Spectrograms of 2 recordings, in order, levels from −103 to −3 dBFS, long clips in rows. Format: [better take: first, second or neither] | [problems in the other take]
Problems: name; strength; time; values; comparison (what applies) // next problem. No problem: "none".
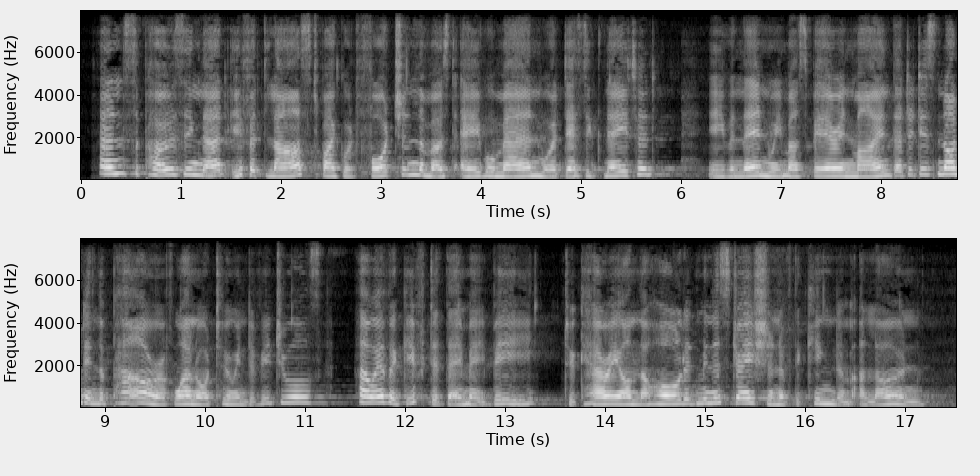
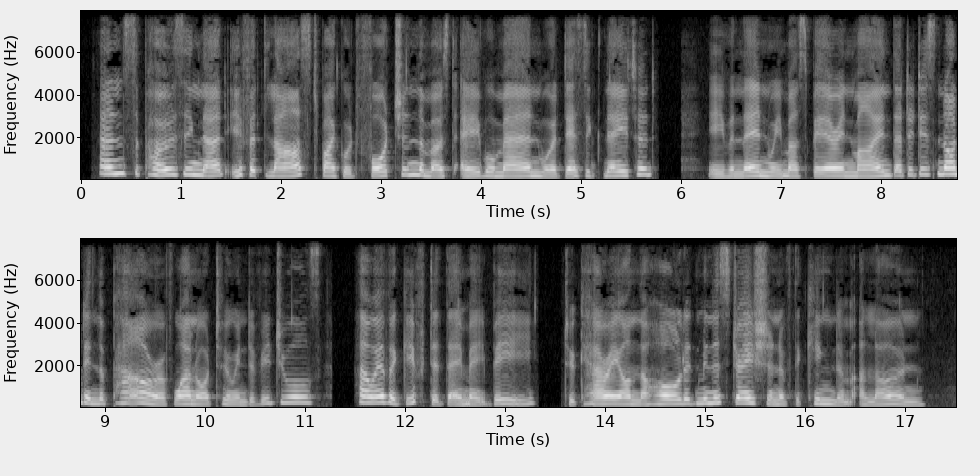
second | room echo; dies away in 1 s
